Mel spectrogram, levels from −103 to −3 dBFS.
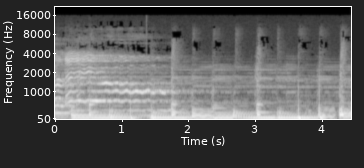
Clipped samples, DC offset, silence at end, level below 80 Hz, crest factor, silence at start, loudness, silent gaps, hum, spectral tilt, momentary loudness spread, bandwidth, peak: under 0.1%; 0.3%; 0 s; -20 dBFS; 12 dB; 0 s; -14 LUFS; none; none; -6.5 dB/octave; 6 LU; 10.5 kHz; 0 dBFS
